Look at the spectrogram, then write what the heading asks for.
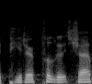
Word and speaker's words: Petr Pelucha: And today we are talking with, now I'm going to say Petr Pelucha, but I know that's the English pronunciation.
